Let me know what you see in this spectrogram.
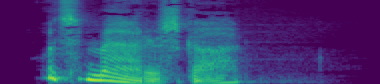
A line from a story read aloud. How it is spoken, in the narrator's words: I sigh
